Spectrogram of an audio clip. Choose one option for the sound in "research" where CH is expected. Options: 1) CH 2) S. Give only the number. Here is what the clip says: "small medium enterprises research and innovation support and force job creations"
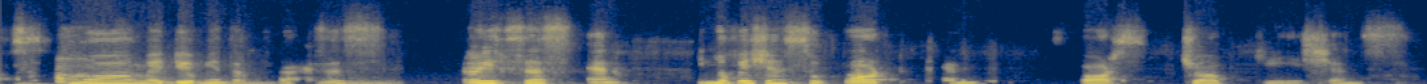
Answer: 2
